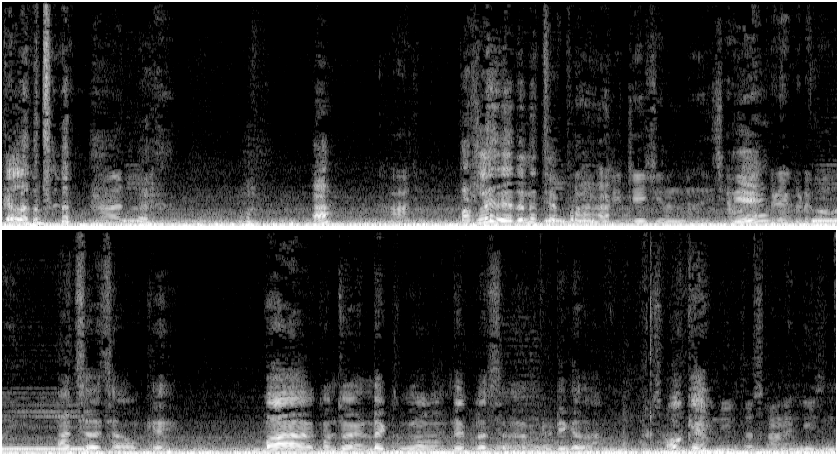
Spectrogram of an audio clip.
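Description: Steady low rumble of a car in motion heard from inside the cabin, with men's voices talking over it. A brief steady tone sounds for about a second midway.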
